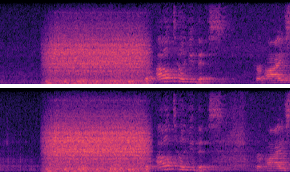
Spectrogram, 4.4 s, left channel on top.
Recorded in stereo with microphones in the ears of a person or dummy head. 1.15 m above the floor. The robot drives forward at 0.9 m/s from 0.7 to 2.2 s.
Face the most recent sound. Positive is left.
turn(degrees=25)  # may be behind; listen again after turning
